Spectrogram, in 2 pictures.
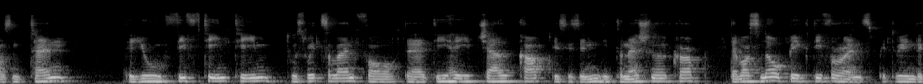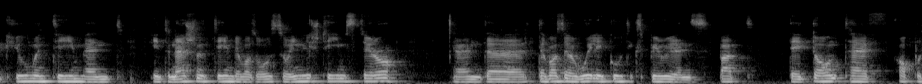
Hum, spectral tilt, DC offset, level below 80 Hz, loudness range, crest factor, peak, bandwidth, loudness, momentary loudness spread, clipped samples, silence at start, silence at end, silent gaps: none; -6.5 dB/octave; under 0.1%; -60 dBFS; 1 LU; 12 dB; -10 dBFS; 11.5 kHz; -23 LUFS; 7 LU; under 0.1%; 0 s; 0 s; none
